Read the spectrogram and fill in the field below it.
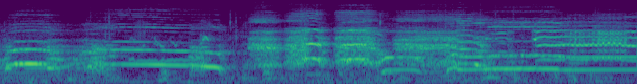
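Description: Backyard hens cluck and squabble close by, a busy overlapping chorus of squawks and cackles with a crow-like call among them, loud and continuous.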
